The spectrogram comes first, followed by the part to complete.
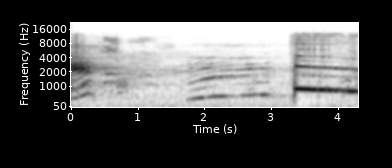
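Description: Voices calling out with long drawn-out pitched cries: a rising call about two seconds in, then a sudden loud high call near the end, held and slowly falling in pitch.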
